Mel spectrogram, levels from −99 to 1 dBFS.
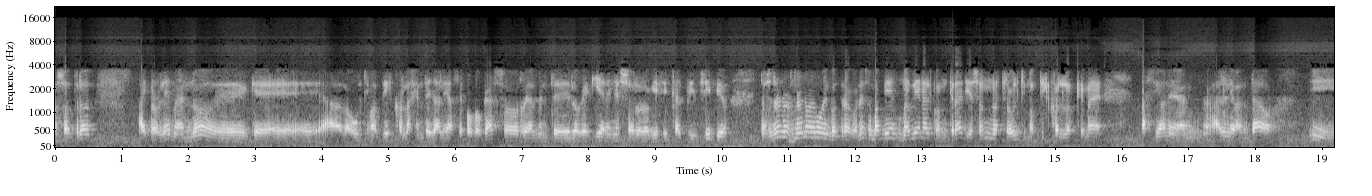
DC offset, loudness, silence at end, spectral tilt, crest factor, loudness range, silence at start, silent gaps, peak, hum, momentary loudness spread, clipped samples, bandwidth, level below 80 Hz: under 0.1%; -17 LUFS; 0 s; -4.5 dB/octave; 18 dB; 1 LU; 0 s; none; 0 dBFS; none; 6 LU; under 0.1%; 9.8 kHz; -48 dBFS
